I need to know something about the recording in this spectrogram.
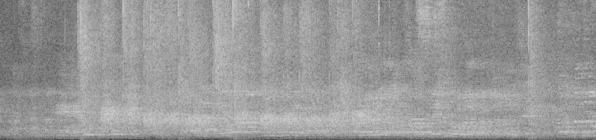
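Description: A crowd of young men shout and cheer, echoing in a large covered court.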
